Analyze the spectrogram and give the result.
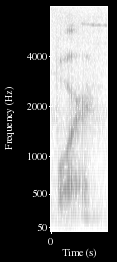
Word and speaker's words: Boer: And the only reason she really was visiting is because she wanted to increase Irish enlistment in the British Army during the Boer War. I wonder if I said that right. I should have looked that up beforehand. – I've always said Boer. – Boer? Okay. – Yeah.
